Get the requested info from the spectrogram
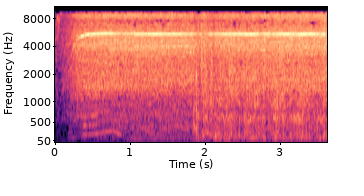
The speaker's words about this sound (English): So Dave's basically whacked his drill straight through the bottom of that bottle. So it's not actually on the base of the bottle. It's on the side of the bottle, but very, very close to the base.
